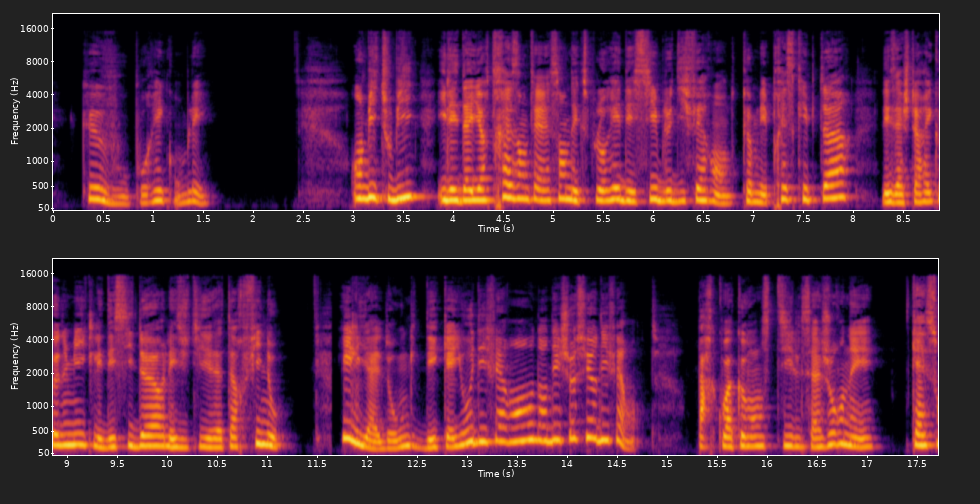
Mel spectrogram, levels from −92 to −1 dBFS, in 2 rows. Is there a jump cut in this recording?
yes; 2 cuts; at 11.6 s, 15.2 s

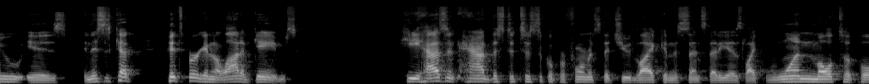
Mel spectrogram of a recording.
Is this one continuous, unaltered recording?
yes; 0 cuts

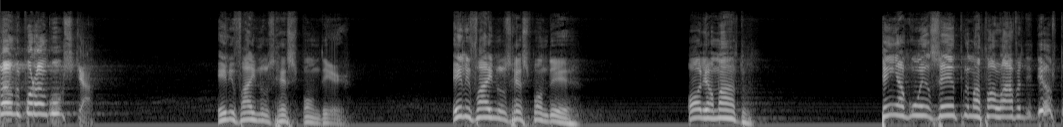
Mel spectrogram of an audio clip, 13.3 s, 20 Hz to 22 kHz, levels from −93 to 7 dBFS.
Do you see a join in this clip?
no; 0 cuts

